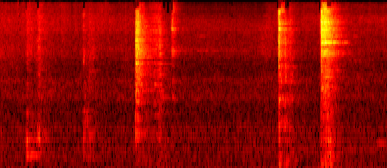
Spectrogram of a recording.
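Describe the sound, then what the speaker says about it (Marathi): A metal spoon scrapes and clinks against a cooking pan as masala is stirred and sautéed in oil, with a handful of separate sharp knocks at irregular intervals and no talking. "मसाला चांगला परतून घ्यायचा आपल्याला"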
